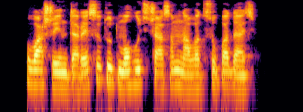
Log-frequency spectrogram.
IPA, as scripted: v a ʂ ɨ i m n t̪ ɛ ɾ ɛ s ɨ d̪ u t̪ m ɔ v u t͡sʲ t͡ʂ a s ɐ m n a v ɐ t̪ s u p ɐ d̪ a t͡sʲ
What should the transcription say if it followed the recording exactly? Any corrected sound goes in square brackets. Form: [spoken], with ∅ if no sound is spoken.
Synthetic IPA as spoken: v a ʂ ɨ i [∅] n t̪ [a] ɾ ɛ s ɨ [t̪] u t̪ m ɔ [ɣ] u t͡sʲ t͡ʂ a s ɐ m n a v ɐ t̪ s u p [a] d̪ a t͡sʲ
